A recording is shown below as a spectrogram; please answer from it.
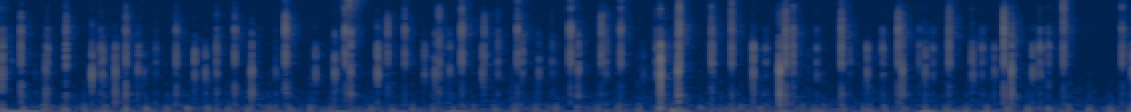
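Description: Long fingernails on both hands tap and scratch the back of an iPhone in a clear plastic case, which is held flat. It makes a quiet, rapid, uneven run of sharp, bright plastic clicks mixed with dry, crinkly scratching. Each tap dies away almost instantly.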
